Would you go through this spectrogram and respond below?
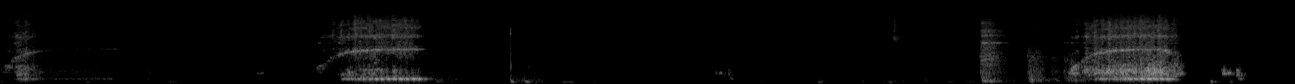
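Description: A sewing machine runs in two main bursts of a few seconds each, its motor whining up in pitch as it speeds, with brief quieter stitching snippets between, heard distantly over an otherwise silent online call.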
